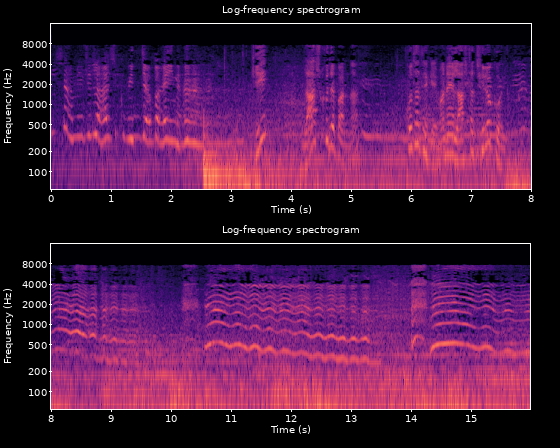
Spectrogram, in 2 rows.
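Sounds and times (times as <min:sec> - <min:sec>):
speech: 0:00.3 - 0:02.7, 0:03.4 - 0:05.3, 0:05.9 - 0:08.1, 0:13.0 - 0:14.8
woman sobbing and wailing: 0:07.6 - 0:15.9.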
